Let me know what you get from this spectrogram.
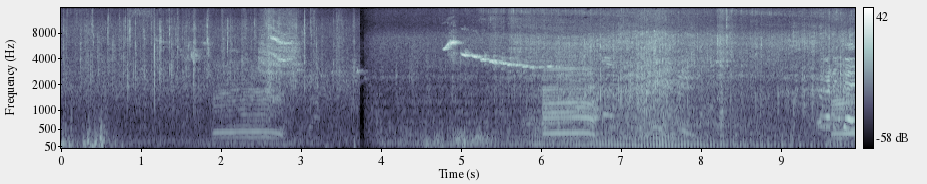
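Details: Cows of a tame herd moving cheerfully toward open pasture on a peaceful sunlit morning; two brief, rough moos several seconds apart, with a falling bird whistle between them and steady outdoor background noise.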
